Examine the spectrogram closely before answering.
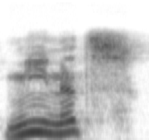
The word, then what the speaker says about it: minutes: right here so minutes instead of me minutes give me a short ey sound five minutes later minutes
